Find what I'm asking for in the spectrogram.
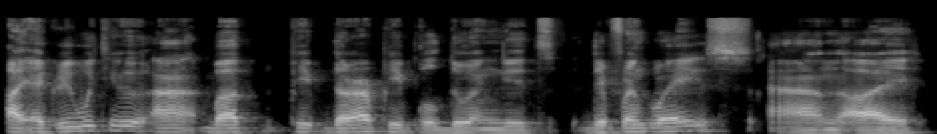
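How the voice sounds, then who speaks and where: A man, a podcast guest speaking English as an in halting casual talk with many fillers. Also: lowish voice, darkish tone. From Turkey. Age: 30s. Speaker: guest musician. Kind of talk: casual interview chat.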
